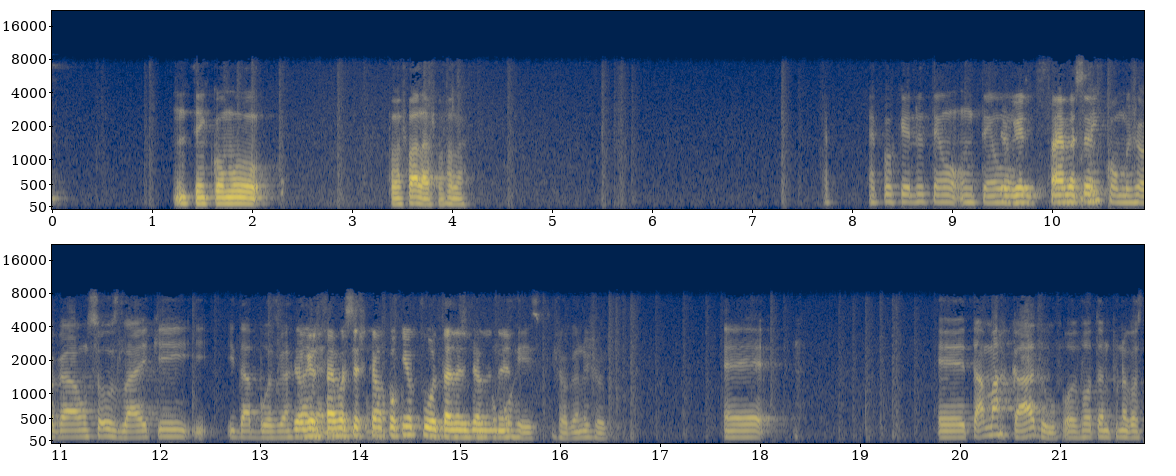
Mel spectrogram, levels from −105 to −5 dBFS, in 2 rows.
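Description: No technical faults are present in this speech recording: its gradual level rises and falls, the call-style microphone processing, and the Opus call path all sound as expected for an ordinary call, with the audio band ending at about 8 kHz.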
